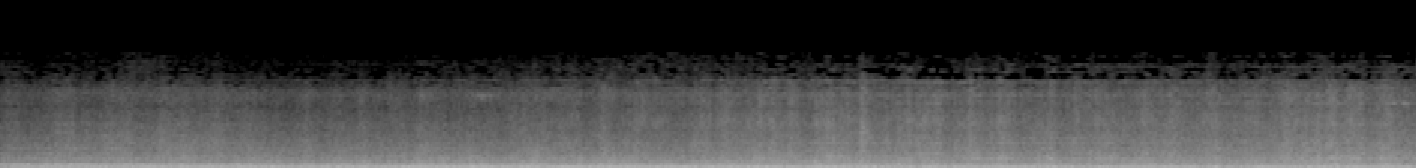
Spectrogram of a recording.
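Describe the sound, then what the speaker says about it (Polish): Vectron locomotive hauling a consist of Stadler Flirt trains rolls past a station at Łowicz Główny, a steady loud rumble of wheels with clickety-clack and faint squeal throughout, no voices. "Stadlerki jadą."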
